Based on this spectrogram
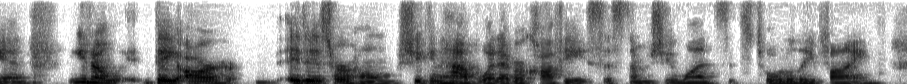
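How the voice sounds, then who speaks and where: A woman speaks at a fairly slow pace. There is noticeable background noise behind her. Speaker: coach. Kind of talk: group coaching call discussion. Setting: group call. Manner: talking quietly.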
